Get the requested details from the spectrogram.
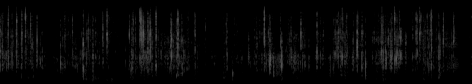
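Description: A hand crumples a page of a glossy paper magazine into a wad and turns the next page. Dense, bright crinkling and crackling bursts fill the clip, with no low end and quick dropouts between grabs.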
